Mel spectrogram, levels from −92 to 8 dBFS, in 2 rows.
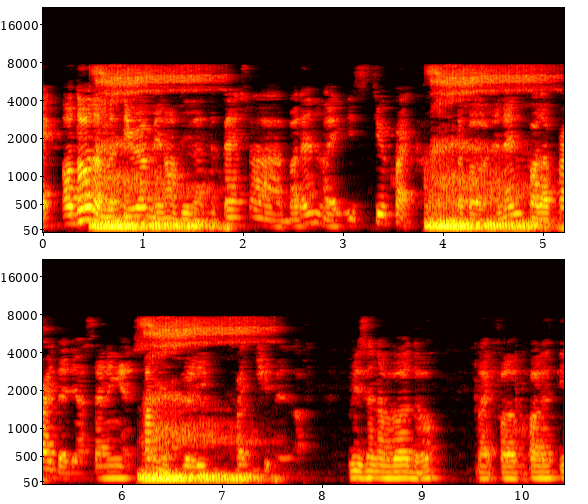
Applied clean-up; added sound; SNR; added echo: classical method WPE with log-MMSE.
